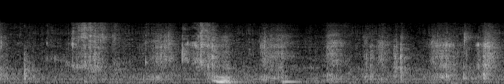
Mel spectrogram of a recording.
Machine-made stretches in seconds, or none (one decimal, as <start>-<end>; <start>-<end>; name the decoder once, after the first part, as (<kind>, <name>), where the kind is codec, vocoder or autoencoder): 2.7-3.5 (codec, SNAC)

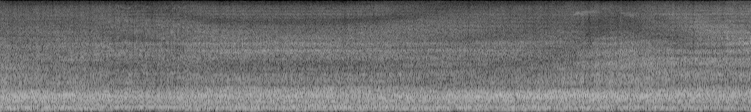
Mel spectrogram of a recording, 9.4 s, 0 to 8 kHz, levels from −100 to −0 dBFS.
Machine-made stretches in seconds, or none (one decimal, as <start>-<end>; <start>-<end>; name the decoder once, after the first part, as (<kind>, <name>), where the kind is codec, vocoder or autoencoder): 1.4-2.3 (vocoder, HiFi-GAN)

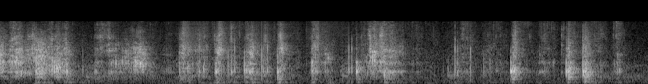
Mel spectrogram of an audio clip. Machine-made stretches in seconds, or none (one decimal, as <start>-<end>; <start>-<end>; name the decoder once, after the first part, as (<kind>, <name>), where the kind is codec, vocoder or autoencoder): 1.7-3.5 (autoencoder, DAC-VAE)

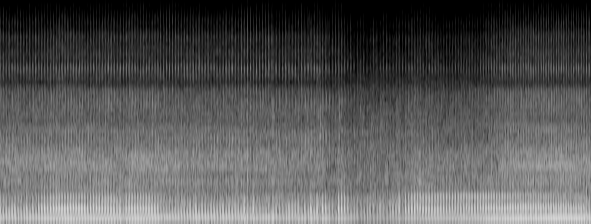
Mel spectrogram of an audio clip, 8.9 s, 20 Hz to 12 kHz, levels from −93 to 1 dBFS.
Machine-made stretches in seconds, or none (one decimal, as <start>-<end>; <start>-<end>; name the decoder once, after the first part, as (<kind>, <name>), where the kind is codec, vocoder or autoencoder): none

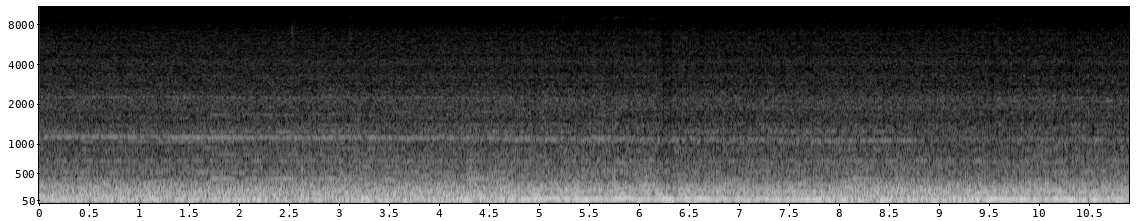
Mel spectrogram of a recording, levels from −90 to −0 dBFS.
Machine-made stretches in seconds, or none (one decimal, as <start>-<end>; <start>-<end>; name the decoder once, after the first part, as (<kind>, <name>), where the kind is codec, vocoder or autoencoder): 4.7-7.8 (vocoder, Vocos); 9.4-10.9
